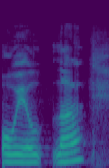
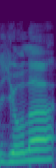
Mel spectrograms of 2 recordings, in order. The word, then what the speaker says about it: Euler: It's pronounced as Euler, just as Euler. It's not called Euler, it's wrong.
